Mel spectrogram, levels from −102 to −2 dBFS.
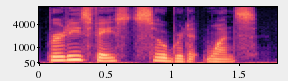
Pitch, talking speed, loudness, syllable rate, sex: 180 Hz, 165 wpm, -18 LUFS, 5.1 syllables/s, female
